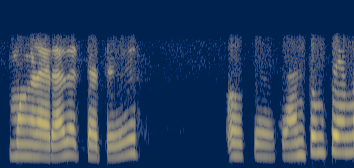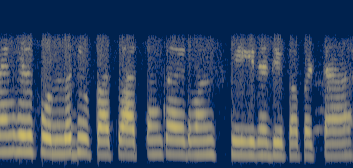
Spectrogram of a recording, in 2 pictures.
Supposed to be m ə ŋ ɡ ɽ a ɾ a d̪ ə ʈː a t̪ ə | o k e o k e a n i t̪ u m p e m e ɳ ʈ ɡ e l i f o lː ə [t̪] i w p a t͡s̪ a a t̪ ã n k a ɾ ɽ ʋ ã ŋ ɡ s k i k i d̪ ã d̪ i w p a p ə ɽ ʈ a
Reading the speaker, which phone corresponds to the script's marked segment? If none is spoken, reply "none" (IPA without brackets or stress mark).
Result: d̪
